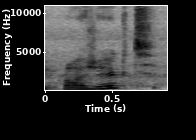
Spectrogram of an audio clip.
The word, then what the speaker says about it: project: Okay, so here project, we stress the first syllable because it's a noun. Okay, but in sentence number 4, when you go to a job interview, you should project a sense of confidence. So here, the stress should be in the second syllable because, or the last syllable, because project here is a verb.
